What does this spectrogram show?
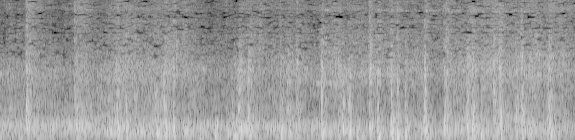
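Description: MEMU electric multiple-unit train gathering speed as it leaves a station, heard from inside the coach: a steady rumble of wheels on track with frequent sharp clicks and clatter.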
